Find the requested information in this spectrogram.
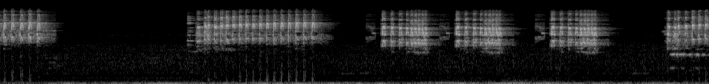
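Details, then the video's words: Platuk sampit woodpecker on an Indonesian tutoring recording noted for clear, rough and sharp bursts: high buzzy rattles of rapid pulses, one long burst then several short ones in quick succession, separated by brief silences. "PLATUK SAMPIT suara jernih nembak kasar dan tajam"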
